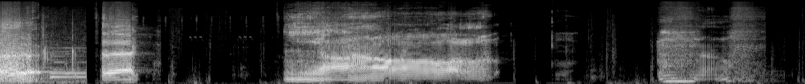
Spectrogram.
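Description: Several loud, throaty belches of varying length, one long and drawn out, with music in the background.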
